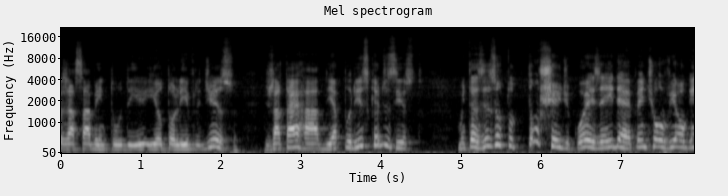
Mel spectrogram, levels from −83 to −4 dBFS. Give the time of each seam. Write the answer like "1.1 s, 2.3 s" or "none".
none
